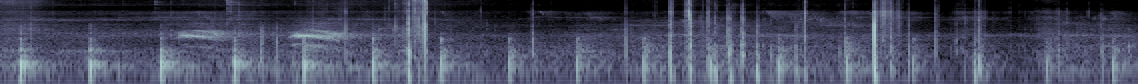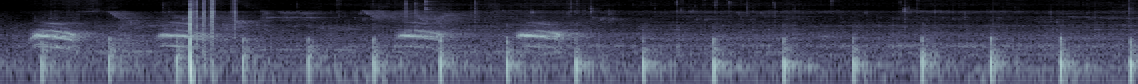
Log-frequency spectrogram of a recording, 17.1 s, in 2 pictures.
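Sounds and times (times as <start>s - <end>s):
bird calling: 1.2s - 3.1s, 8.8s - 13.1s.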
